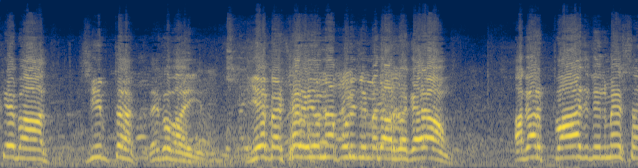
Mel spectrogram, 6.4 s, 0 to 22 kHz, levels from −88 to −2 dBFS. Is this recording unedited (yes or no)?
no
